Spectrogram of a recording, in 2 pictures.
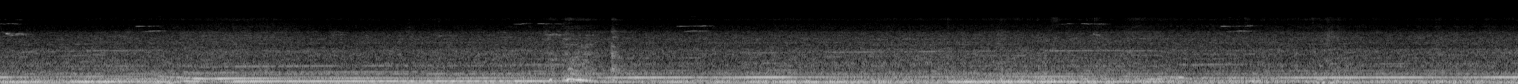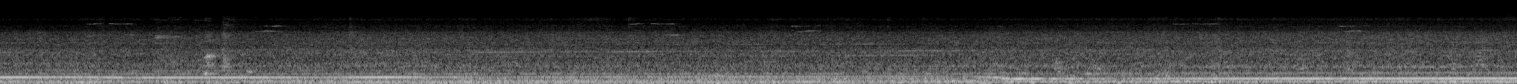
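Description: Alexander Dennis Enviro200 single-deck bus heard from inside the saloon while driving. Its engine note climbs slowly and drops back at each automatic gear change: about two seconds in, around twelve seconds, and near twenty-five seconds.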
